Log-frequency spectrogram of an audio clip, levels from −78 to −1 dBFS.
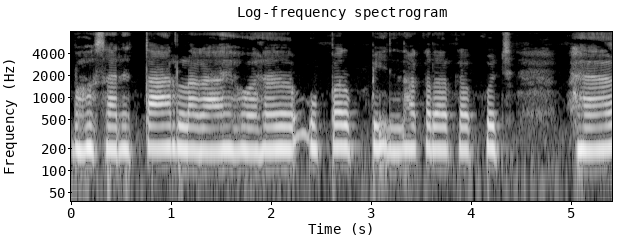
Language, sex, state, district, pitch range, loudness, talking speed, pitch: Hindi, female, Jharkhand, Palamu, 195-205 Hz, -14 LUFS, 135 wpm, 200 Hz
